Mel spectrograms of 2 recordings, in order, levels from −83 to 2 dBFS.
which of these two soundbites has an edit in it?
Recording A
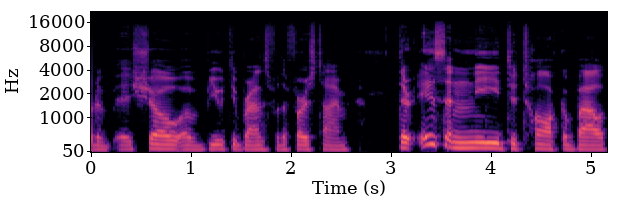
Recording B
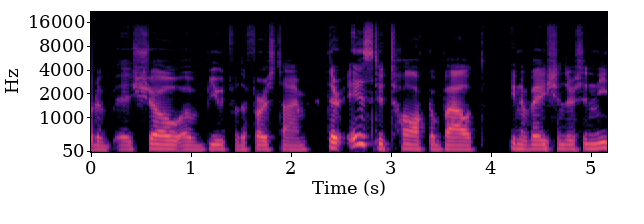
B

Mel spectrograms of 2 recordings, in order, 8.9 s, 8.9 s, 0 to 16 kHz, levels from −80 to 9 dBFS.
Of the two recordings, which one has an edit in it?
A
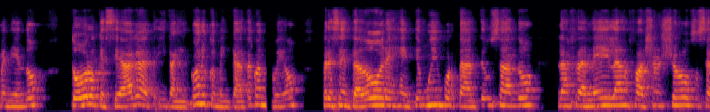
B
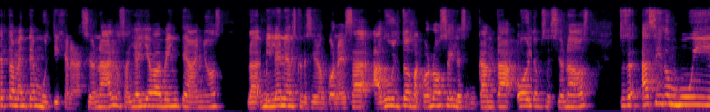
B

